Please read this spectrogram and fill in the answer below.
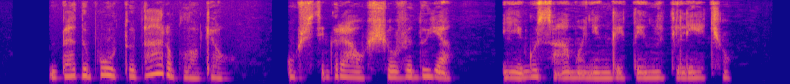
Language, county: Lithuanian, Vilnius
